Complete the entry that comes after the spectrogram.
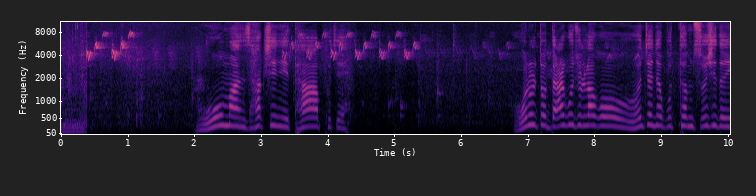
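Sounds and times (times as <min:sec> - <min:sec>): faint rural outdoor background: 0:00.0 - 0:10.0
small bird chirping: 0:00.2 - 0:02.3, 0:03.1 - 0:09.0.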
